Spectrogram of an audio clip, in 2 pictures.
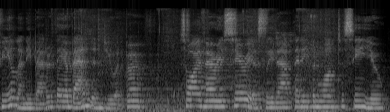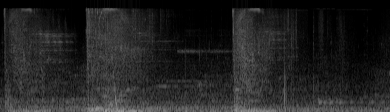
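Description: A game's portal gun fires with short electric zaps.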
